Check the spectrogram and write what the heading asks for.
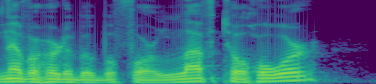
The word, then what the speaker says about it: Lev Tahor: Lev Tahor. Lev Tahor.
